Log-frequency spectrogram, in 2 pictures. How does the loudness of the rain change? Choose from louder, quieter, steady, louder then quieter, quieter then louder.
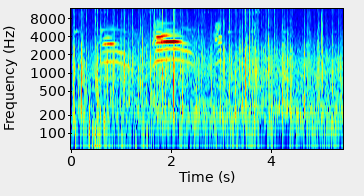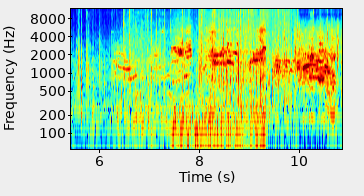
louder.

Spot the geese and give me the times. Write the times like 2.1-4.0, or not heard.
7.4-10.8.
